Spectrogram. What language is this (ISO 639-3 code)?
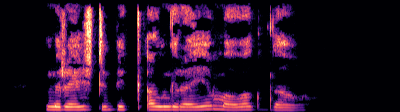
udl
